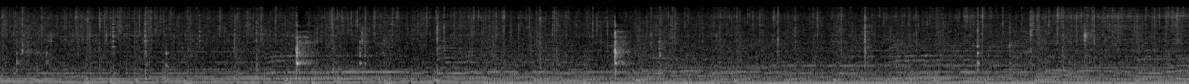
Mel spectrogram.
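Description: Vegan chicken strips sizzling as they fry in a little hot oil in a pan, with two sharp knife clicks about three and six seconds in.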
